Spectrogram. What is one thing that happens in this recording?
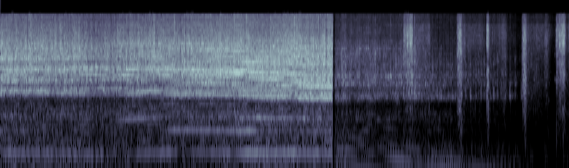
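A snowmobile engine roars steadily, then winds down.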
